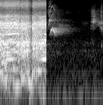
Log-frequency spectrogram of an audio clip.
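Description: Electric hand (immersion) blender running loud in a bowl of raw sardines with herbs and spices, grinding them into a kefta paste; the motor whines for about a second, then cuts off suddenly.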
